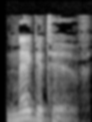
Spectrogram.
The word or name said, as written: negative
